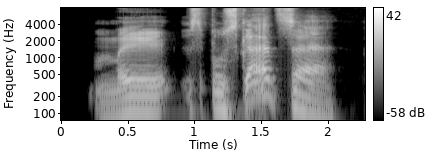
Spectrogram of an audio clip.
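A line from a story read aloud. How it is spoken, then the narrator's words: Sullen, through gritted teeth. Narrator (Russian): угрюмо процедил он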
